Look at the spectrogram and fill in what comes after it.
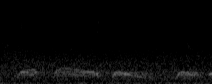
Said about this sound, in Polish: Gołąb grzywacz, tak, odzywa się wyraźnie.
